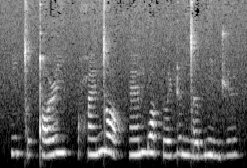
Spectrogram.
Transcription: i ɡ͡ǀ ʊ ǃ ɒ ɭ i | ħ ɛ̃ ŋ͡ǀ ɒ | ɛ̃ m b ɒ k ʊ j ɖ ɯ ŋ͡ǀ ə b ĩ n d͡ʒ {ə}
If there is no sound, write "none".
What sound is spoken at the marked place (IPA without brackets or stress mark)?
ʉ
